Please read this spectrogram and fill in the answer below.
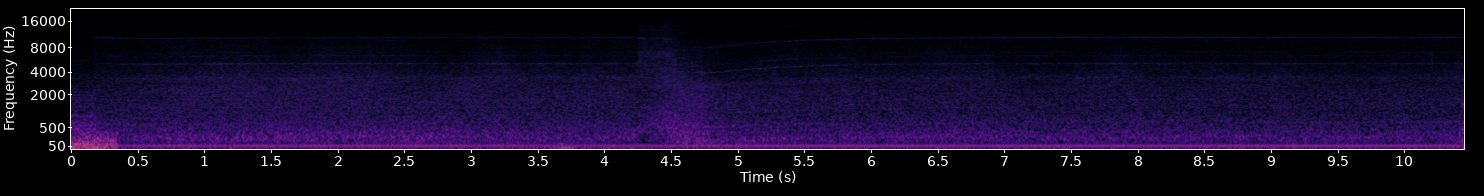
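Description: Flight-simulator engine sound of a Bombardier CRJ regional jet's rear-mounted turbofans in the climb after takeoff: a steady jet rumble with a thin high whine. About four and a half seconds in, the sound swells briefly and the whine drops a little in pitch.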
